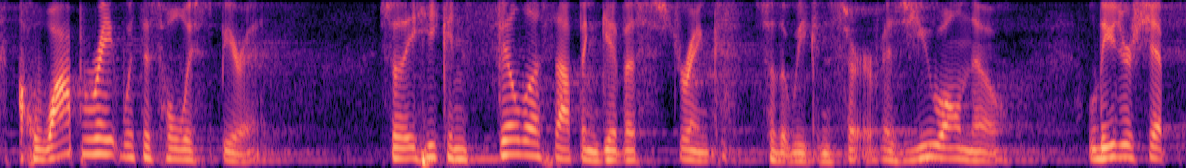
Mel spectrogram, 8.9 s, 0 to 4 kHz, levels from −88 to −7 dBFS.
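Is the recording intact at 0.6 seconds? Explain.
Yes, the audio is intact at 0.6 seconds, with no dropout, click, distortion or other fault at that moment.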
